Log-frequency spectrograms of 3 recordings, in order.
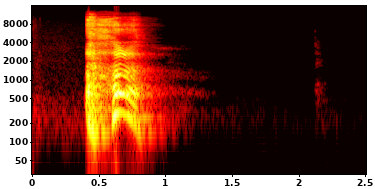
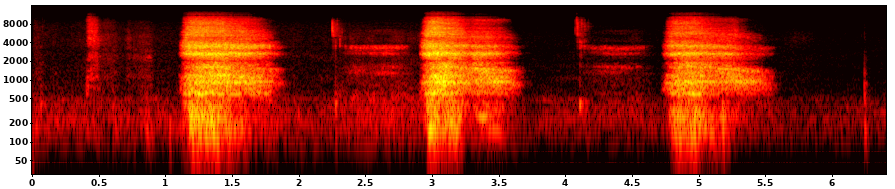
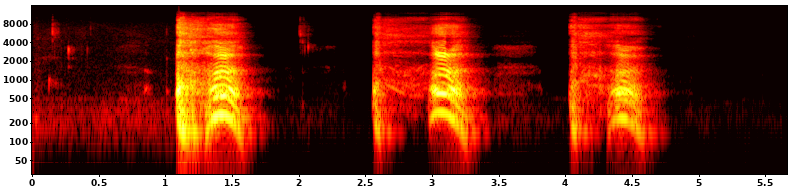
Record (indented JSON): {
  "cough_length": "2.5 s",
  "cough_amplitude": 30454,
  "cough_signal_mean_std_ratio": 0.29,
  "exhalation_length": "6.4 s",
  "exhalation_amplitude": 10887,
  "exhalation_signal_mean_std_ratio": 0.45,
  "three_cough_length": "5.7 s",
  "three_cough_amplitude": 29055,
  "three_cough_signal_mean_std_ratio": 0.32,
  "survey_phase": "beta (2021-08-13 to 2022-03-07)",
  "age": "65+",
  "gender": "Male",
  "wearing_mask": "No",
  "symptom_none": true,
  "smoker_status": "Ex-smoker",
  "respiratory_condition_asthma": false,
  "respiratory_condition_other": false,
  "recruitment_source": "REACT",
  "submission_delay": "2 days",
  "covid_test_result": "Negative",
  "covid_test_method": "RT-qPCR",
  "influenza_a_test_result": "Negative",
  "influenza_b_test_result": "Negative"
}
